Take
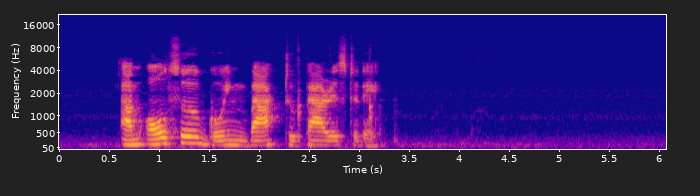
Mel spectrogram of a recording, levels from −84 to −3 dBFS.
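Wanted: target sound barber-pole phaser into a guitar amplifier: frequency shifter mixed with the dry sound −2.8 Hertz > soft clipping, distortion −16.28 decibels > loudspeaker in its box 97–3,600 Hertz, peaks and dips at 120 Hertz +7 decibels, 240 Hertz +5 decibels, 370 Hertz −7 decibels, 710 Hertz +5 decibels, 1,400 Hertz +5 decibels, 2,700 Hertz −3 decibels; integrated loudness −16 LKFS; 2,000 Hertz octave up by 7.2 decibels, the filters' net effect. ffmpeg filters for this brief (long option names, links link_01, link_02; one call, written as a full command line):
ffmpeg -i in.wav -filter_complex "[0:a]equalizer=frequency=2000:width_type=o:gain=7.5,asplit=2[link_01][link_02];[link_02]afreqshift=-2.8[link_03];[link_01][link_03]amix=inputs=2:normalize=1,asoftclip=threshold=-11.5dB,highpass=97,equalizer=frequency=120:width_type=q:width=4:gain=7,equalizer=frequency=240:width_type=q:width=4:gain=5,equalizer=frequency=370:width_type=q:width=4:gain=-7,equalizer=frequency=710:width_type=q:width=4:gain=5,equalizer=frequency=1400:width_type=q:width=4:gain=5,equalizer=frequency=2700:width_type=q:width=4:gain=-3,lowpass=frequency=3600:width=0.5412,lowpass=frequency=3600:width=1.3066,volume=7dB" out.wav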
